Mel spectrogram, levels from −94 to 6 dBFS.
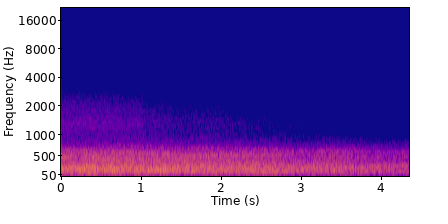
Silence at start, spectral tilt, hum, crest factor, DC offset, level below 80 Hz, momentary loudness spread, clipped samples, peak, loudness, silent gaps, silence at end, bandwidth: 0 s; -14.5 dB/octave; none; 14 dB; under 0.1%; -62 dBFS; 10 LU; under 0.1%; -24 dBFS; -39 LUFS; none; 0 s; 2.6 kHz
